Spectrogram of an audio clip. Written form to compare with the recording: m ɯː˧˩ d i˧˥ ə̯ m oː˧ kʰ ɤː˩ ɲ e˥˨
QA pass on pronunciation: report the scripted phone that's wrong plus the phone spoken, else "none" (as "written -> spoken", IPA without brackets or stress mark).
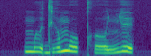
none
